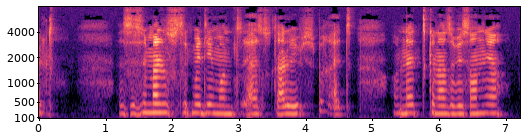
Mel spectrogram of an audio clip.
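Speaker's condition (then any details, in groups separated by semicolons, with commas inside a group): Spasticity from birth; multiple sclerosis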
